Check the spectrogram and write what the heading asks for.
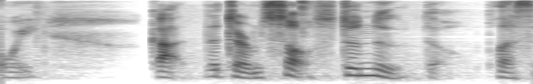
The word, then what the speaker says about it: sostenuto: Anyway, so I started looking at Italian terms, and in Italian, the word sostenuto is means supported and sustained.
